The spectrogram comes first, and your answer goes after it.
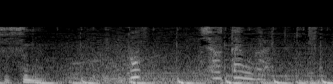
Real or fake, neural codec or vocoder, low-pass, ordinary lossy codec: real; none; 7.2 kHz; MP3, 24 kbps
